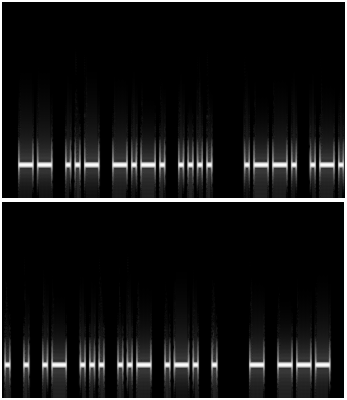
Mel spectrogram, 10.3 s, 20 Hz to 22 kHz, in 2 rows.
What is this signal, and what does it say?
Morse code, heard as a keyed tone, about 17 wpm, 700 Hz. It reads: MUCH PLEASURE TO
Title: Sentences from Top 1600 Words 17wpm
